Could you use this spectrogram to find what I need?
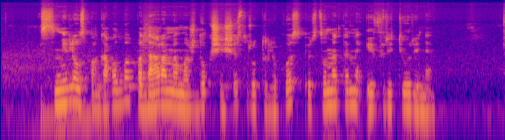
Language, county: Lithuanian, Panevėžys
